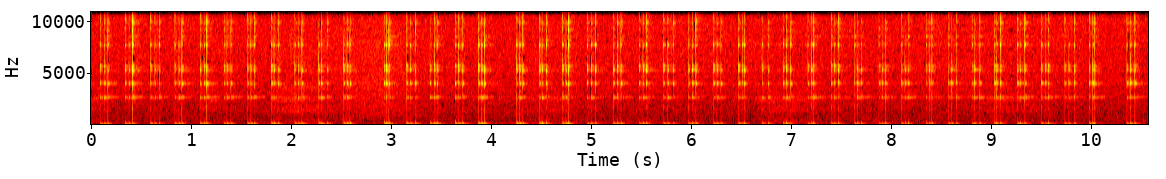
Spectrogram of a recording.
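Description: A small, clear, hollow glass jar that appears empty is held in one hand close to the microphone and tapped with the fingernails of the other hand, about 43 times over roughly 11 seconds. Each tap is a short, dull low thump topped by a bright, glassy tick with almost no ring, in a steady but loosely timed rhythm of about two taps per second.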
